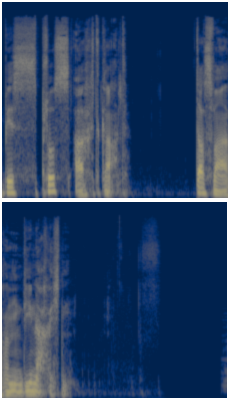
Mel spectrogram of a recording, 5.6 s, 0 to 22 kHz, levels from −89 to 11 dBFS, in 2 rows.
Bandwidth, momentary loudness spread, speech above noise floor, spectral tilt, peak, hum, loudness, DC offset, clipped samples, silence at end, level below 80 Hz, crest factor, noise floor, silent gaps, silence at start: 16.5 kHz; 13 LU; 48 dB; -4.5 dB/octave; -6 dBFS; none; -24 LUFS; under 0.1%; under 0.1%; 2 s; -42 dBFS; 20 dB; -71 dBFS; none; 0 s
